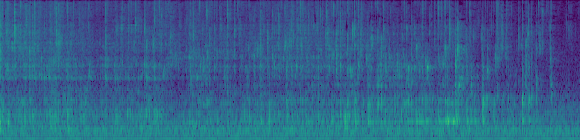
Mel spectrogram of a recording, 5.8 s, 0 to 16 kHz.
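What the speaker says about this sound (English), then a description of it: "I'm just gonna put water in here." Tap water runs steadily into a soup pot for squash tomato soup, about 1.5 liters filling with a continuous close splashing rush and small drips, with no talk over it.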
